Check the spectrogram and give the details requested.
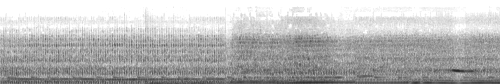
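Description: An engine running steadily, like a tractor's, its pitch stepping up or down about five and again about seven seconds in.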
